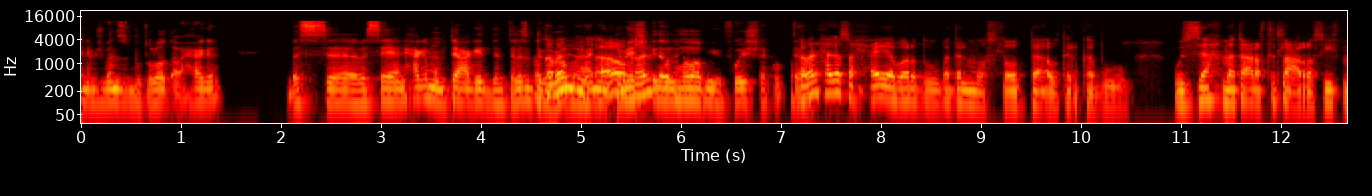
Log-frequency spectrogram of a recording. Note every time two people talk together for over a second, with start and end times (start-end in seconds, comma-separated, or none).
4.5-5.9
